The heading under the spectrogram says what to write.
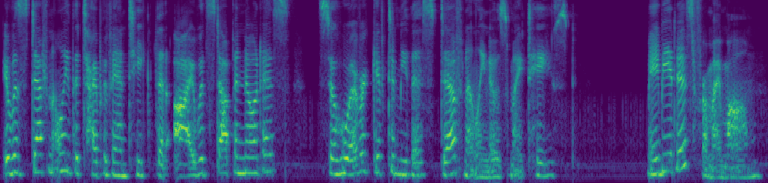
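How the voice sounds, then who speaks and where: A woman narrating a scripted first-person story in the style of an old-time radio show, with deliberate storytelling phrasing. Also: on the high side, creaky, sharp tone, slight background noise, low-quality recording. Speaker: writer and narrator of an audio story.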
